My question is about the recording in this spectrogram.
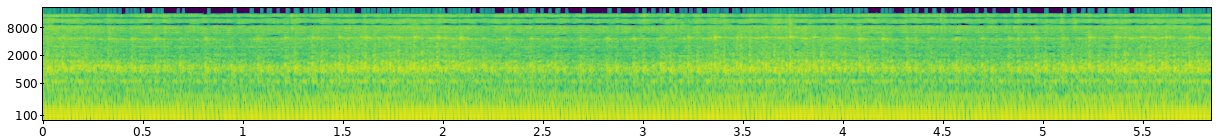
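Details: Detroit Diesel 6-71 two-stroke diesel, started after a spray of starting fluid: deep, steady idle with an even low rumble and no misfire or knock. It's running healthy now.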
